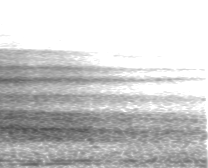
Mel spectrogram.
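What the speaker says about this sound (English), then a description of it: "Exhale out of the mouth, HA." A strong breathy exhale pushed out through the mouth during a yoga sun salutation, a single close airy whoosh that fades gradually over about a second and a half.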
